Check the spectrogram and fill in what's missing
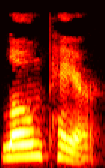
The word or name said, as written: lone pair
